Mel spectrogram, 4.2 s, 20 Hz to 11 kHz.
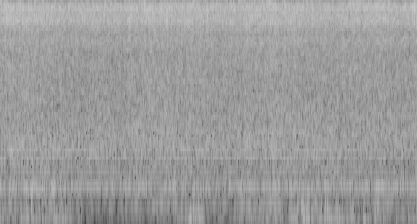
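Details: Bees visiting a feeder outdoors on a small farm, a steady low droning hum of wings with a band near 500 and softer low rumbles, continuous throughout without music or talking.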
